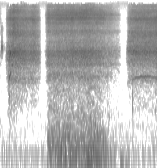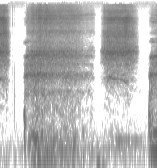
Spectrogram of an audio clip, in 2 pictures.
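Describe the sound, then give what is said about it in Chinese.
Heavy, exaggerated panting during sex: a series of long, breathy hissing breaths separated by short pauses, fairly faint and without talk. “哦，加重了喘息的声音。”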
